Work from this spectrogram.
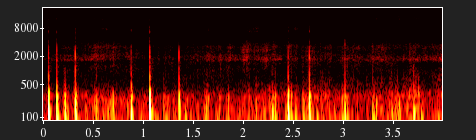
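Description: Long polished fingernails tap slowly on a flat blue plastic bubble wrap envelope, making about ten soft, dull taps. Each is a quiet, low thud with a faint crinkly tick that dies away almost instantly. Light crackling fills the gaps between taps.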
